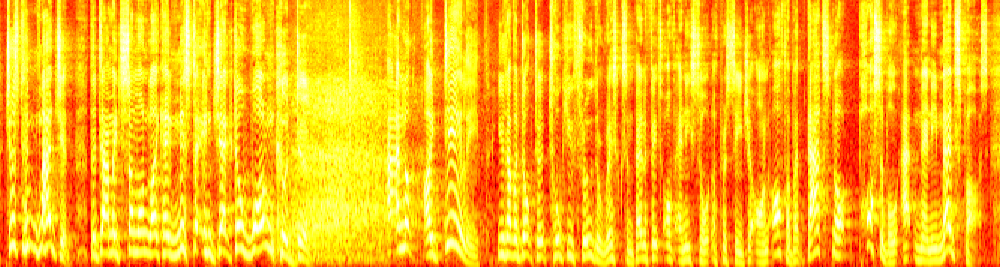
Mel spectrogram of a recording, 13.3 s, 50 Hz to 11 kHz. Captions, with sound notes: just imagine the damage someone like a MrInjector1 could do. (AUDIENCE LAUGHS) And look, ideally, you'd have a doctor talk you through the risks and benefits of any sort of procedure on offer, but that's not possible at many med spas.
